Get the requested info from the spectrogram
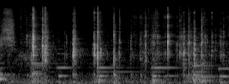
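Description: Hard plastic toy parts clicking and knocking irregularly as a Playmobil cannon barrel is pushed and wiggled against its carriage mounts, not yet seating.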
